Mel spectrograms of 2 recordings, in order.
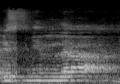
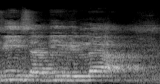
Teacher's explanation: Maka sebelum kalimah Allah itu, lafzul jalalah itu baris bawah, maka dia nipis. Ya, bismillah nipis.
